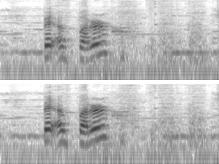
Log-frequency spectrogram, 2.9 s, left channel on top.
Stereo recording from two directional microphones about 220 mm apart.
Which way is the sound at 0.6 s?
25° right (ahead or behind).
